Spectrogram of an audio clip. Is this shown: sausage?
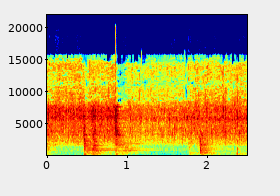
yes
